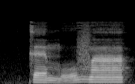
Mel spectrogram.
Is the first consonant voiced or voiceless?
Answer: voiceless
